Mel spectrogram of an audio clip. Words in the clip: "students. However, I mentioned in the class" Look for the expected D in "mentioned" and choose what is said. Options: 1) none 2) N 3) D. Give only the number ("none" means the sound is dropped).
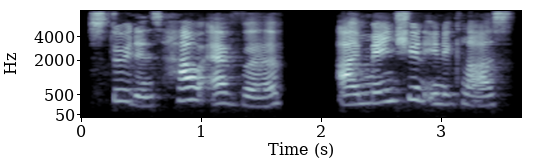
1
